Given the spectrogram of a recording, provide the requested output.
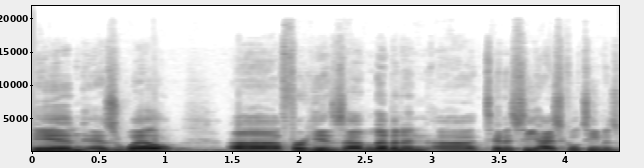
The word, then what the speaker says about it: Lebanon: to the next level can I congratulate you on the correct pronunciation of Lebanon you know if you're a citizen of the world you say Lebanon if you're son of the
